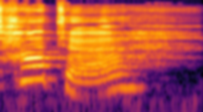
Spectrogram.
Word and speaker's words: hatha: There's hatha. It's spelled H-A-T-H-A, but the H is silent, like so many words in Indian words. And the general public is more familiar with hatha.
